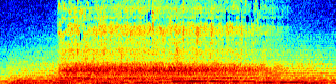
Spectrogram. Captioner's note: cheering and applauding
